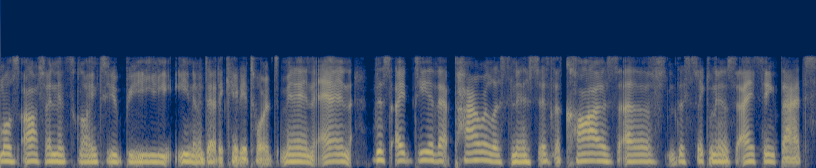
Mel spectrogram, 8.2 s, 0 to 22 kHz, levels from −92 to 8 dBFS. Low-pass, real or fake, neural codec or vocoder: 5.4 kHz; fake; codec, 24 kHz, 3 kbps, HILCodec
